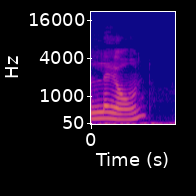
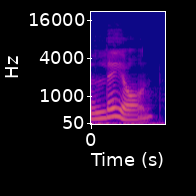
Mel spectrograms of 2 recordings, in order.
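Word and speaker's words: león: line would be el leon el leon with an accent on the o a snake is la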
